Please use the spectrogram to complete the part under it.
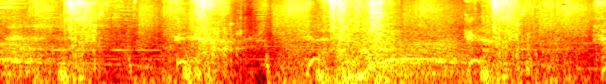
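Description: Game spell effects crackle and whoosh in quick bursts.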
